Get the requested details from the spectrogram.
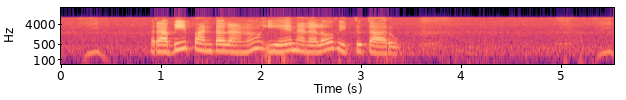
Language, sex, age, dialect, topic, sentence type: Telugu, female, 46-50, Utterandhra, agriculture, question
